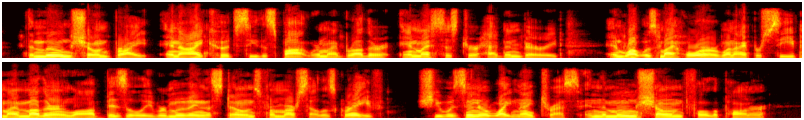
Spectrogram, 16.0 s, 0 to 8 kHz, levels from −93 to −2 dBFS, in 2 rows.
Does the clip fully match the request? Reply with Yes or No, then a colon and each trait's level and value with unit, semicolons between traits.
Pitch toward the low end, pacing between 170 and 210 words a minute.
Yes: low, 110 Hz; average, 195 wpm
